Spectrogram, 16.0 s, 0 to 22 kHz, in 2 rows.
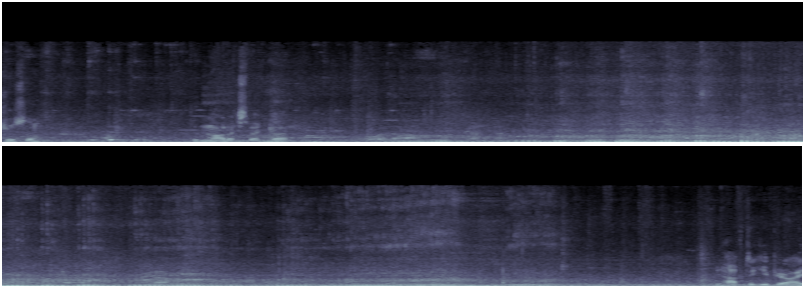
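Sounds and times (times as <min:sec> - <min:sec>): motorbike engine running: 0:04.3 - 0:13.5.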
